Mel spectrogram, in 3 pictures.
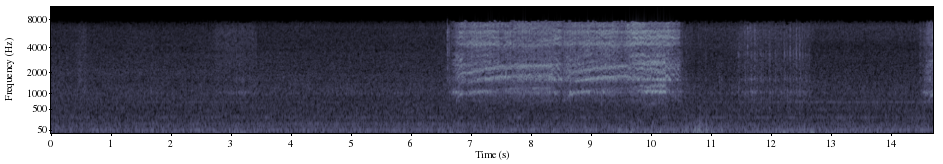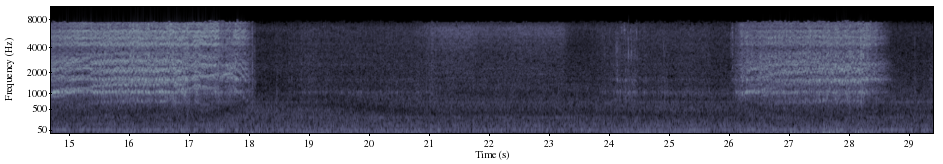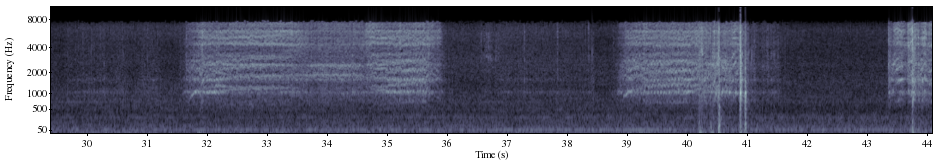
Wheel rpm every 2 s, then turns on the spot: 0, 10, 0, 60, 150, 40, 10, 90, 150, 20, 10, 0, 20, 120, 30, 30, 160, 140, 20, 70, 90, 50.
2-4 10-14 18-22 24-26 28-30 36-38 40-42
